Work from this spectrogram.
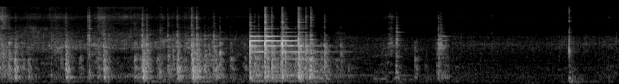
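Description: A spatula stirs a pav bhaji vegetable mix with lemon juice in a pan, making a run of irregular close clicks and scrapes that come thickest in the middle, then thin out to a few isolated taps.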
